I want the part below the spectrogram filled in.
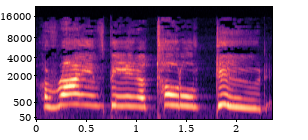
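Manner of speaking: put-on high, loud, drawn-out little-girl whine; whining child. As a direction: whine slowly like an aggrieved kid. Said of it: "like, whining".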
